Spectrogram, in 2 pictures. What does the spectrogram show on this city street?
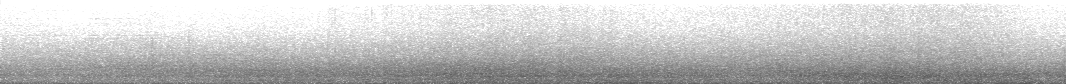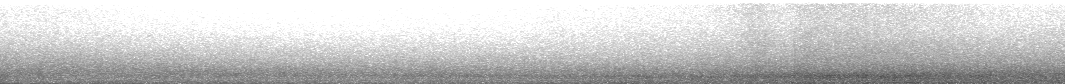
car, car wheels rolling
